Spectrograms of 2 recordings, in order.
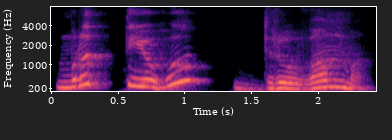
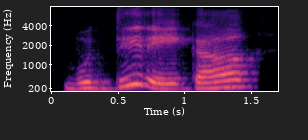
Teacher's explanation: So mrutyuhu dhruvam is instead of visarga ra will come, and then mrutyur dhruvam. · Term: refa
